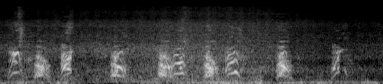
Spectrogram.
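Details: Maremmano-Abruzzese Sheepdog playing with a Golden Retriever, Black Sea. A quick series of short, yelping barks and yips, about two per second, uneven in spacing, over a low background rumble.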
